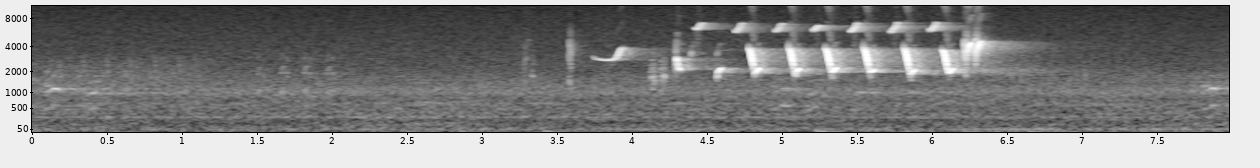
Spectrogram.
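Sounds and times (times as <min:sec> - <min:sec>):
common nightingale Luscinia megarhynchos song of rapid chirps and trills: 0:03.3 - 0:06.8.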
